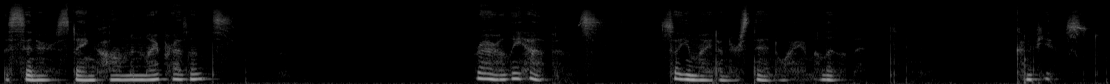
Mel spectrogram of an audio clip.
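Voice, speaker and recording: A woman voicing a smug, politely menacing male radio demon overlord in a soft, breathy, theatrical whisper for an ASMR roleplay. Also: medium pitch, steady tone. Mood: taunting, curious. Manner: slow, teasing, theatrical, condescending.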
